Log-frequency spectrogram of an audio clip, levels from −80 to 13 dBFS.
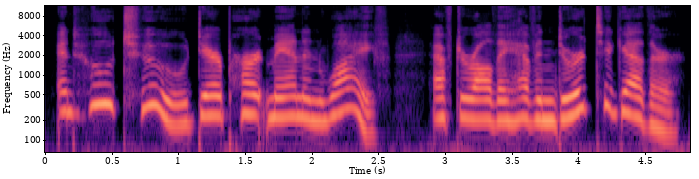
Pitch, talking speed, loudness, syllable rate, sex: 230 Hz, 175 wpm, -15 LUFS, 4.4 syllables/s, female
